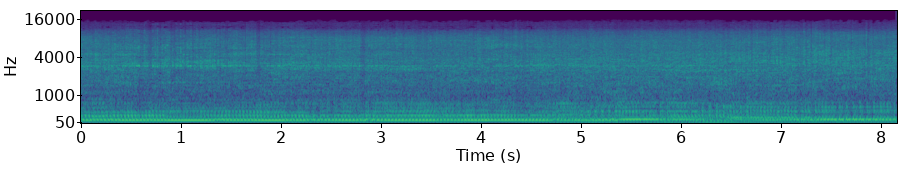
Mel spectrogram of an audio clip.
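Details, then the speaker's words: 2010 Honda CRF 450 motorcycle run without oil by previous owner: loud, rough, uneven clatter over fast steady idle at start; source unclear, owner suspects crankshaft, bearing or timing chain; abnormal engine noise. "Aïe aïe aïe. Je sais pas d'où il vient le bruit, mais pète les oreilles."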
